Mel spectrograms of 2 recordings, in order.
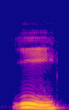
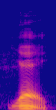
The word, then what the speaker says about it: Ye: Yee. Yay. Yay. I always say it wrong. I think it's yay because it's Kanye. Kanye, yay.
